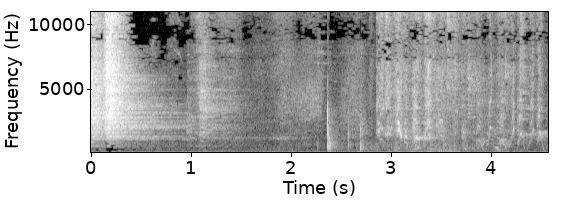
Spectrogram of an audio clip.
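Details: Scratching and rustling handling noises with a few clicks and knocks over a faint low hum; no animal call is heard.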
